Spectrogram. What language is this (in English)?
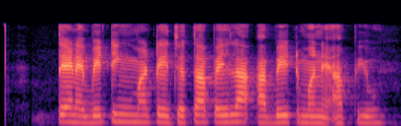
Gujarati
